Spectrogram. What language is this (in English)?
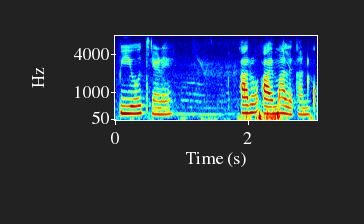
Santali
